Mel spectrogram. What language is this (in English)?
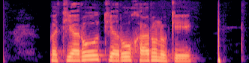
Pashto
